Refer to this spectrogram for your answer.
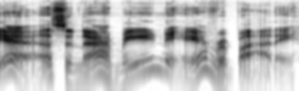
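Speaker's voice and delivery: slipping into a southern accent. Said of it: "Why am I going southern this morning?".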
